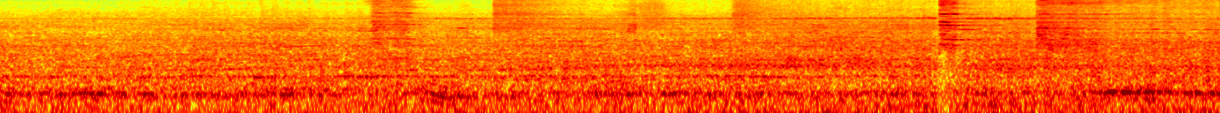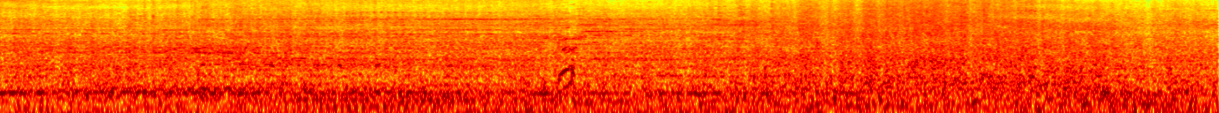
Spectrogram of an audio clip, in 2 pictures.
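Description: A long freight train, roughly two miles with distributed power units, rumbles past loud and close for the whole stretch. Wheels rumble and rattle steadily, with faint squeals and clanks over a low roar, and no talk.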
